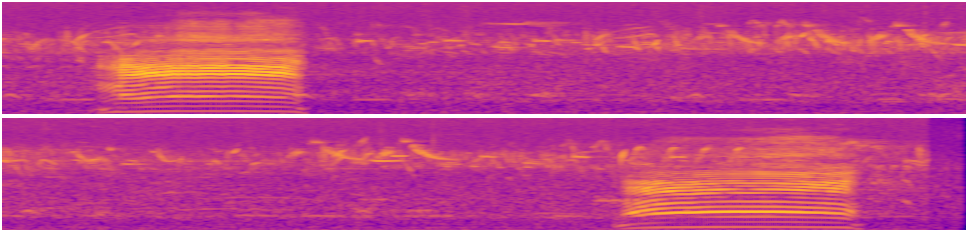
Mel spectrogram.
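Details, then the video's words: Two separate sheep bleats about seven seconds apart. Each is a short, nasal, even-pitched baa lasting about a second. Faint twittering of small birds runs through the gap between them. "SHEEP SOUNDS"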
